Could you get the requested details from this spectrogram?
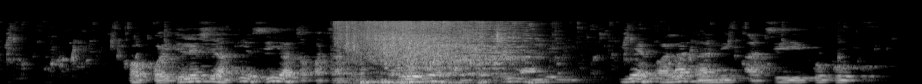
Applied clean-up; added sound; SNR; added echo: classical method WPE with log-MMSE.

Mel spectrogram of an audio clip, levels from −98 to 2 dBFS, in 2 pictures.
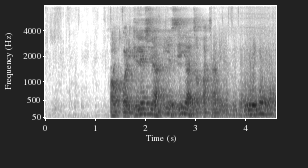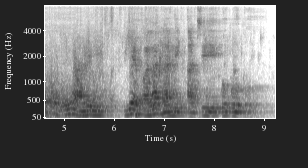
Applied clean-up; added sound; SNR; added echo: neural separator model SepFormer DNS4.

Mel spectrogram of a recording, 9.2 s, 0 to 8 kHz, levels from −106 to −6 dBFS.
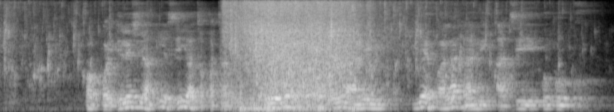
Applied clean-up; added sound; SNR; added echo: none; Bathtub (filling or washing); 0 dB; reverberation time 0.9 s.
